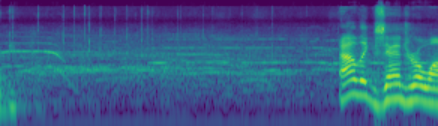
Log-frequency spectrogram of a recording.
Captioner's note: crowd cheering and clapping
